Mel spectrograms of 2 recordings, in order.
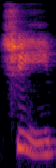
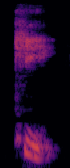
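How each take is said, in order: First: The word begins with a ch sound. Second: The word begins with a k sound. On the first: The speaker calls it wrong. "Some people pronounce it chi" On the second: The speaker calls it right. "but it's actually ki"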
